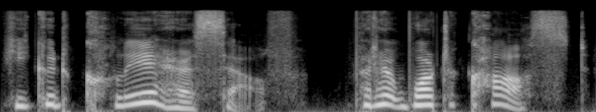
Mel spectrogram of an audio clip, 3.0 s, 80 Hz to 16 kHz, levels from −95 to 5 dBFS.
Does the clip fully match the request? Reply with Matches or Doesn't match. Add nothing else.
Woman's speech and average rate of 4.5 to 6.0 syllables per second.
Doesn't match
